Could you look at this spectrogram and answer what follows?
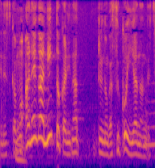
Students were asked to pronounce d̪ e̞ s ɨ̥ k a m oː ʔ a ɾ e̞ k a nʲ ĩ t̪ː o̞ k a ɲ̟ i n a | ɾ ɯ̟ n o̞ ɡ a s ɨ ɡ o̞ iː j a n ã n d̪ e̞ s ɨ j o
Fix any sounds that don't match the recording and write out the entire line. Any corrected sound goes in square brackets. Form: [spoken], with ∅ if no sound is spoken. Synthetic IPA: d̪ e̞ s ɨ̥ k a m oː ʔ a ɾ e̞ [ɡ] a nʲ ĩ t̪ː o̞ k a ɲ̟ i n a | ɾ ɯ̟ n o̞ ɡ a s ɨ ɡ o̞ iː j a n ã n d̪ e̞ s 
